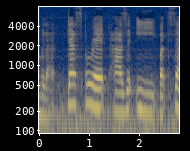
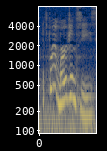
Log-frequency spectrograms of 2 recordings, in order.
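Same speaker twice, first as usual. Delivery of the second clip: defensive; 6 semitones higher than usual. A narrator's reading. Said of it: "he said defensively".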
